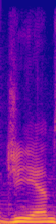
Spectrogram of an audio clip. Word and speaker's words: GM: Aren't they GMs and not gyms? They pronounce them as gyms though and everything, Kenny. I used to call them GMs all the time. But in like all Gundam media, they always say gyms.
